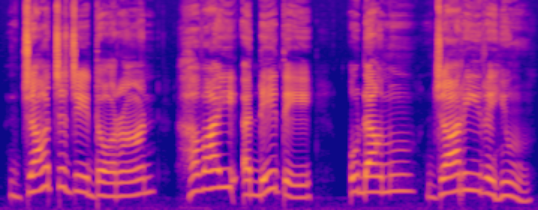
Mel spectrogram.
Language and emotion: Sindhi, neutral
